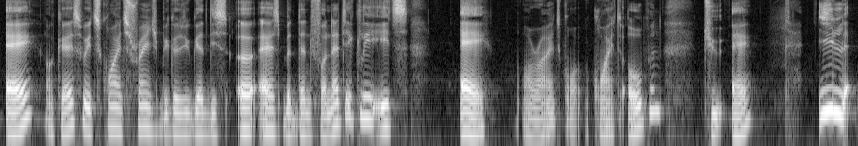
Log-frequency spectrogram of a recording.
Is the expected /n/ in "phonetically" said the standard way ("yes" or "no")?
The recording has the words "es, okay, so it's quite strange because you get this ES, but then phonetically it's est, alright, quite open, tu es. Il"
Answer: yes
